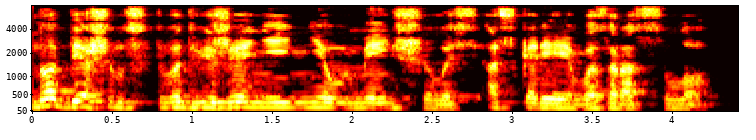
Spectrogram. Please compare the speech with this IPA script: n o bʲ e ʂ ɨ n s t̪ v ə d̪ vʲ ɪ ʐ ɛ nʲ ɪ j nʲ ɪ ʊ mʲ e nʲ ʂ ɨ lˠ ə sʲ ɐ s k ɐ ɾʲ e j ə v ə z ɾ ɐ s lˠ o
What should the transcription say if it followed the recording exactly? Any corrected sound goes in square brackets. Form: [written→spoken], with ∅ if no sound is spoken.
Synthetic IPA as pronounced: n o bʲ e ʂ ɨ n s t̪ v ə d̪ vʲ ɪ ʐ ɛ nʲ ɪ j nʲ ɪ ʊ mʲ e nʲ ʂ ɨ lˠ ə sʲ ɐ s k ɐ ɾʲ e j ə v ə z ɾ ɐ s lˠ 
